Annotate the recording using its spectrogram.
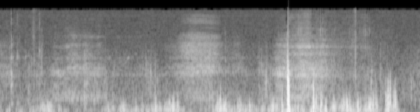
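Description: Footsteps on a dirt farm track with rustling, with a sharp click about three seconds in.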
